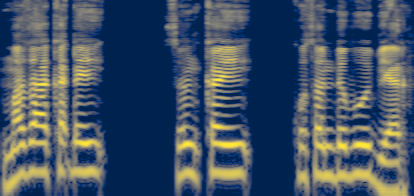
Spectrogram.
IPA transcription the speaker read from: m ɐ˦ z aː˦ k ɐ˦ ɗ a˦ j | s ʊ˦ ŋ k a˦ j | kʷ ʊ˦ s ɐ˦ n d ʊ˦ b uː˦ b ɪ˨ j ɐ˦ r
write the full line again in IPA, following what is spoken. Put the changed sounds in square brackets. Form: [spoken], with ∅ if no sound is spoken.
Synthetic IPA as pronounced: m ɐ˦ z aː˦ k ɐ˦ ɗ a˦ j | s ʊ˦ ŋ k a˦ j | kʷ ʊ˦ s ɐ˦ n d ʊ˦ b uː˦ b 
